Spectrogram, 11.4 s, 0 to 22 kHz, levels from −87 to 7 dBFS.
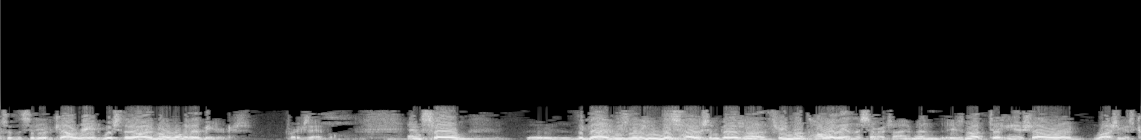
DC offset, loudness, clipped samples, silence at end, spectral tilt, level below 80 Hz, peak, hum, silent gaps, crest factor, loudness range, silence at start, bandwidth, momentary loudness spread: under 0.1%; -6 LUFS; 4%; 0 s; -7.5 dB/octave; -38 dBFS; 0 dBFS; none; none; 6 dB; 5 LU; 0 s; 5.4 kHz; 13 LU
